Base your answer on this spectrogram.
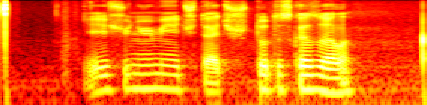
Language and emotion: Russian, neutral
